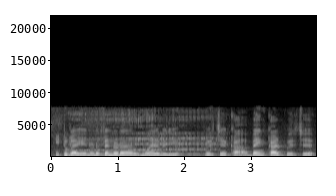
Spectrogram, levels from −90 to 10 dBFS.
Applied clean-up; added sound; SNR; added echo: none; Burping, eructation; 12 dB; none.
